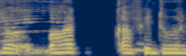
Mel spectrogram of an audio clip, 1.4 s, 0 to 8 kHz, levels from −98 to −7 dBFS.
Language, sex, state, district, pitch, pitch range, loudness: Magahi, female, Bihar, Gaya, 200 Hz, 195-210 Hz, -26 LUFS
